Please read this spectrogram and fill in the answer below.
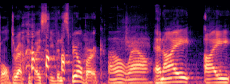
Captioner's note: laughs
